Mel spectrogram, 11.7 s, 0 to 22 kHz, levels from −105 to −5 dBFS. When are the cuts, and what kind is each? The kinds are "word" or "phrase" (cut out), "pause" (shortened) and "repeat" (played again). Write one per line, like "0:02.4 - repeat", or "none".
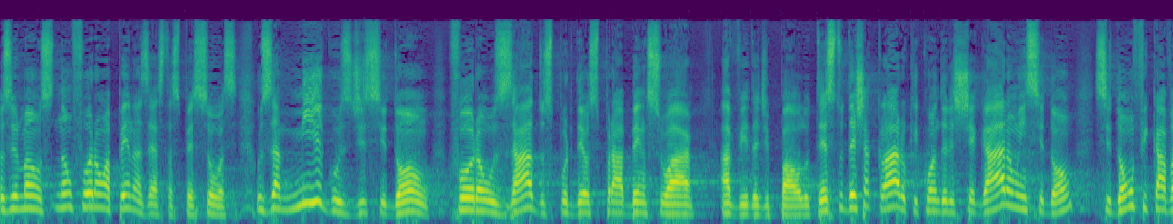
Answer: none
